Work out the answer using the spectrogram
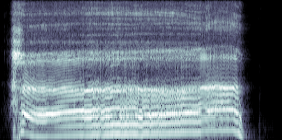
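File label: Casting, Japanese; voices heroes jp; Roi; kingsraid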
